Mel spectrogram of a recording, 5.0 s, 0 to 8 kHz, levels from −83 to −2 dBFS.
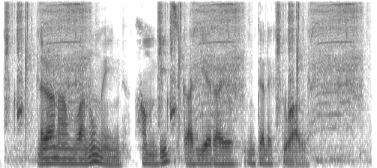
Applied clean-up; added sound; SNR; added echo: none; Camera; 4 dB; none.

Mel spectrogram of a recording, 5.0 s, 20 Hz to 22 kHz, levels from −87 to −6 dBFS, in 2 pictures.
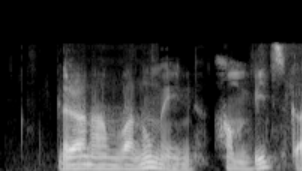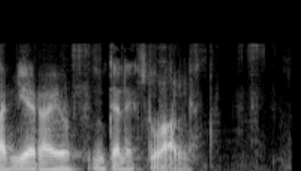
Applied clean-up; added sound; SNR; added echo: neural separator model SepFormer DNS4.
